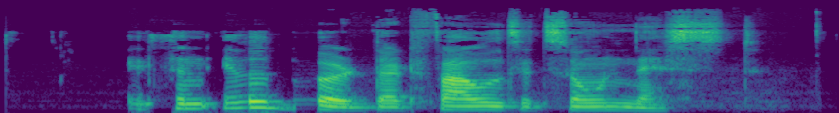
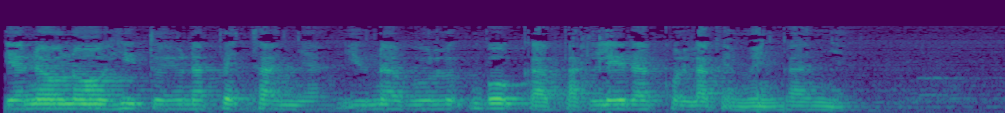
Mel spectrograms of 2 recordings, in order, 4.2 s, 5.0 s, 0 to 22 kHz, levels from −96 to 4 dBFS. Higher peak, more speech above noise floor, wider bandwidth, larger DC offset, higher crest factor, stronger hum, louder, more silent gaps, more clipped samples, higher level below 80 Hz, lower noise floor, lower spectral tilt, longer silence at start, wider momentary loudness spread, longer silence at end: first, 0 dBFS vs -14 dBFS; first, 48 dB vs 24 dB; first, 16 kHz vs 8.4 kHz; neither; about the same, 22 dB vs 18 dB; neither; first, -20 LUFS vs -33 LUFS; neither; neither; about the same, -68 dBFS vs -70 dBFS; first, -69 dBFS vs -56 dBFS; second, -2.5 dB/octave vs -5 dB/octave; first, 0.65 s vs 0 s; about the same, 9 LU vs 11 LU; first, 0.45 s vs 0.25 s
